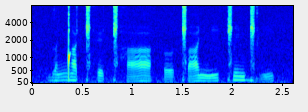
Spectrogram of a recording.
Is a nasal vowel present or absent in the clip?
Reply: present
